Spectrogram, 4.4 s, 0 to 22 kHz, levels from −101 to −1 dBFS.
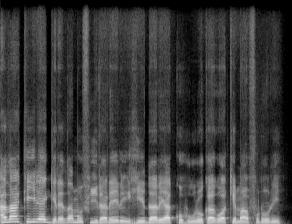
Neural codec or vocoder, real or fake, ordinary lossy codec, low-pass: codec, 44.1 kHz, 7.8 kbps, DAC; fake; none; none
